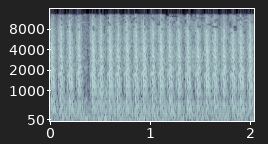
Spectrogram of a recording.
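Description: A large explosion roars in the distance.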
